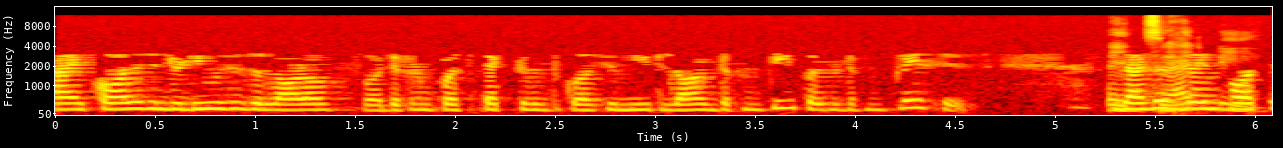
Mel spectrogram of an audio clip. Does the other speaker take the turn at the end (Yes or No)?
No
